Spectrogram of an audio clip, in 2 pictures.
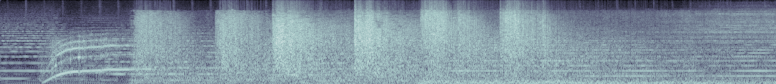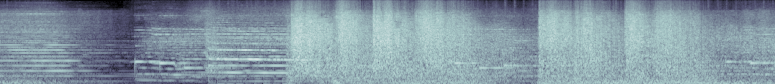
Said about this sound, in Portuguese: da salva de canhões, o Bismarck acertou o paiol de munições do Rude, provocando uma grande explosão.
